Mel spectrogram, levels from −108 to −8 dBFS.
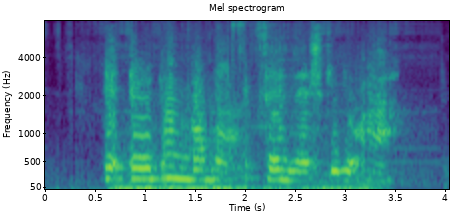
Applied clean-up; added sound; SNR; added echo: neural separator model SepFormer DNS4.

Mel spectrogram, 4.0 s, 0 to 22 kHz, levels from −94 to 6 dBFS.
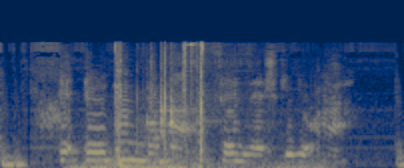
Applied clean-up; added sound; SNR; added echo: none; Coin (dropping); -3 dB; none.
